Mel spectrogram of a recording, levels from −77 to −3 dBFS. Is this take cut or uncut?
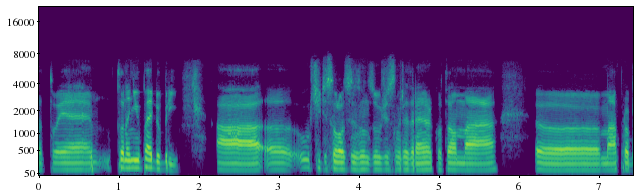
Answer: uncut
